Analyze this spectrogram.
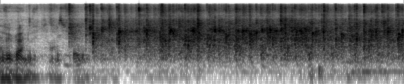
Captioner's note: applause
